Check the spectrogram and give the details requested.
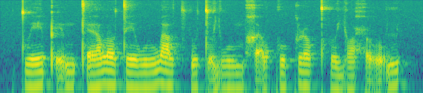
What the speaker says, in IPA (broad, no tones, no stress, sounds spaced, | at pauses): tʷ e pʼ ḛ m tʼ ɛ lˠ o t e w u w a lˠ t͡sʼ u t o̰ j w u m χ ḛ lˠ k u k ɭ ɔ kʰ ʊ j ɔ ħ o̰ lʲ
